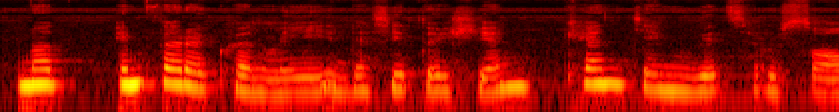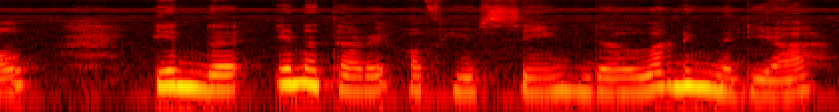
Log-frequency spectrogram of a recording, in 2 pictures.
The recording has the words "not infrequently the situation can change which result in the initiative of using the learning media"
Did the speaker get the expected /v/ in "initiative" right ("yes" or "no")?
no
